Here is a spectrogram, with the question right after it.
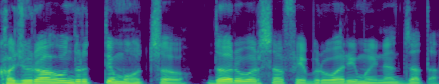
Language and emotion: Goan Konkani, neutral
